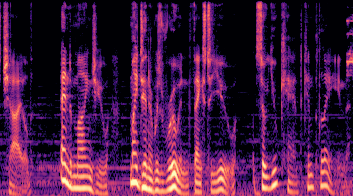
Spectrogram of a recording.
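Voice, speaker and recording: Male demon, slow drawl, swooping pitch, mischievous, flirtatious, menacing, audio drama. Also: darkish tone. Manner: languid, teasing, drawn-out phrasing with pet names.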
